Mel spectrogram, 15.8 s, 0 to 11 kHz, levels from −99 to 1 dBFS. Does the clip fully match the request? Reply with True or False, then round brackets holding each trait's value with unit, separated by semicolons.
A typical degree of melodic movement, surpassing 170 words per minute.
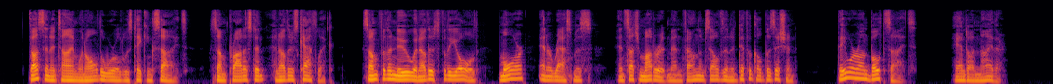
True (3.8 semitones; 180 wpm)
